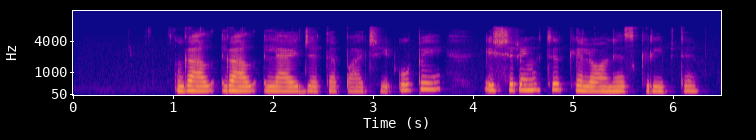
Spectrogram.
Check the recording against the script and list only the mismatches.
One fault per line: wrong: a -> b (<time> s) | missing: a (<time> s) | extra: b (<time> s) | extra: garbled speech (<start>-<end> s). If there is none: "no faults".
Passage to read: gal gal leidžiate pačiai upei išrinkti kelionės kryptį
no faults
